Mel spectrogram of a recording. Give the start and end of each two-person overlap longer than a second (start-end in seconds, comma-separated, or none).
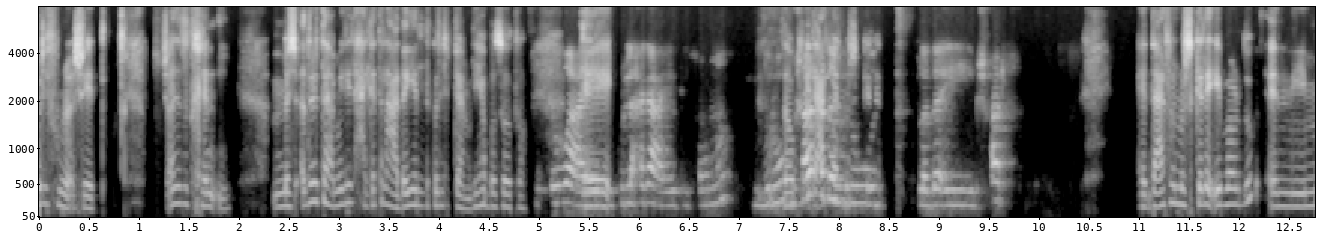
7.2-8.4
